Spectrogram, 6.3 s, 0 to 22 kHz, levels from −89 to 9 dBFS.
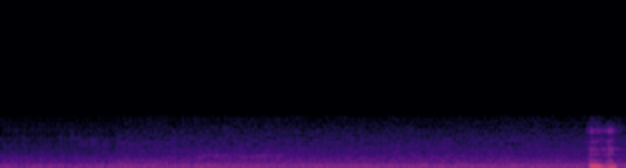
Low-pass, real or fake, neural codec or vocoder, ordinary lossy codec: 7.2 kHz; fake; vocoder, 24 kHz, 100 mel bands, Vocos; Opus, 16 kbps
